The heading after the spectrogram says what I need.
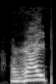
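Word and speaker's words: write: तो दोस्त देखिए डब्ल्यू के बाद आर आया तो इसे पढ़ेंगे तो डब्ल्यू को साइलेंट करेंगे। आर का र आई टी ई का उच्चारण आई के रूप में करेंगे। हो जाएगा राइट मींस होता है दोस्तों लिखना।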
